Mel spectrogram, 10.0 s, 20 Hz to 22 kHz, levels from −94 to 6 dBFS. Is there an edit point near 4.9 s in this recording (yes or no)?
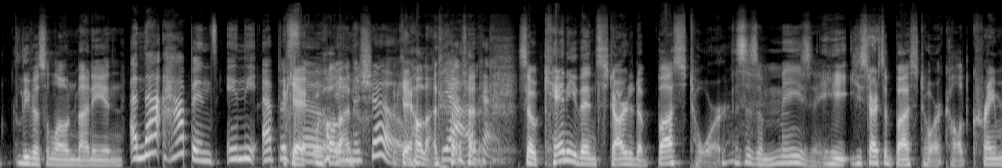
no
